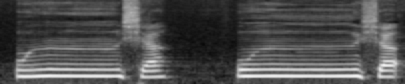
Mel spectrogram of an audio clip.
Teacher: हमने गुन्ना रिटेन करना है, नून को छुपाना है और शीन के मखरज के करीब जाना है। जब 2 काउंट का कामला ग्रेड का इख्फा हो जाएगा फिर हमने शीन को फर्मली अदा करना है।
